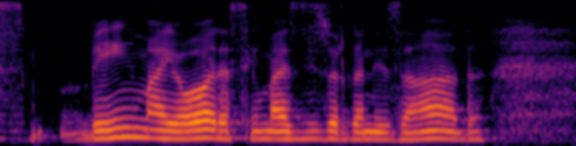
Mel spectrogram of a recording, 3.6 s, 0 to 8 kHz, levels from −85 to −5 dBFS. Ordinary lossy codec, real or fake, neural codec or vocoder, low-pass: none; fake; codec, 16 kHz, 16 kbps, FreqCodec, larger model; none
